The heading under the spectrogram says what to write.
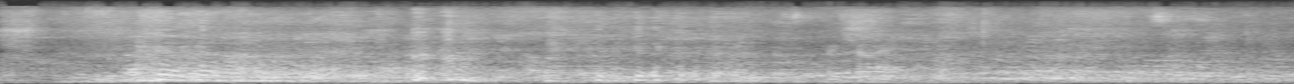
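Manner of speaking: breathy, rising laugh at the story; long amused laughter; long real laugh. Real, not acted. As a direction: burst out laughing at the memory. Teacher laughing at own anecdote.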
